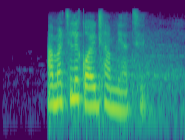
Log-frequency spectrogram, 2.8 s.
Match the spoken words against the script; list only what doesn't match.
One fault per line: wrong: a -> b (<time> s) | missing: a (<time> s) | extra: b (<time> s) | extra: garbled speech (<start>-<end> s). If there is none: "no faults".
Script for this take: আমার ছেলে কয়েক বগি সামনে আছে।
missing: বগি (1.5 s)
